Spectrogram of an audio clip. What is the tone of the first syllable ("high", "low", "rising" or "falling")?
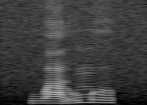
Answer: low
